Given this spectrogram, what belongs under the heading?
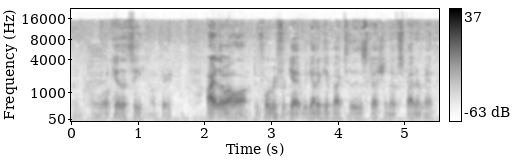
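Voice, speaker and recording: Dude with a really deep voice hosting a late night gaming stream, cussing and joking around, bit of music in the back. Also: male voice, fast, dark tone, slightly rough. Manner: loose, profane and joking, talks to viewers as buddy. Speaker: livestream host.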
